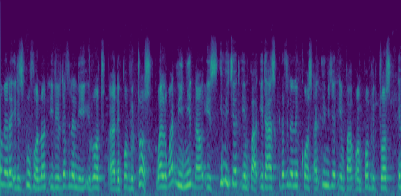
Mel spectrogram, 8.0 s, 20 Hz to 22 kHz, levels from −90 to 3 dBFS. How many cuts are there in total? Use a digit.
1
